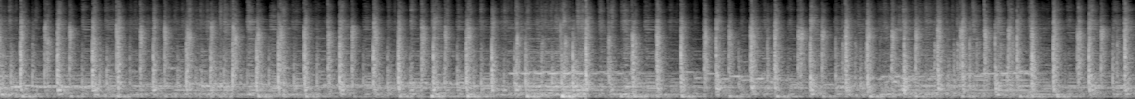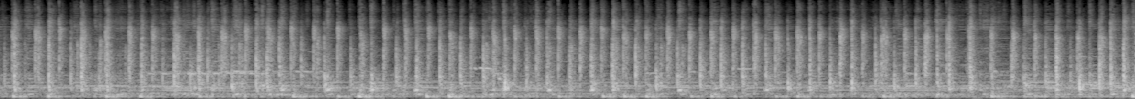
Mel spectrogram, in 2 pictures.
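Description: Live flamenco music: guitar playing under a dense run of sharp rhythmic taps and stamps from a dancer's footwork, with a singing voice rising over it now and then.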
